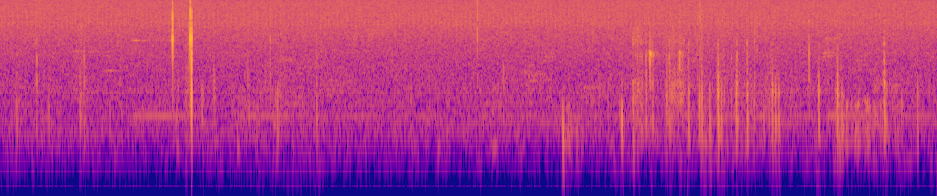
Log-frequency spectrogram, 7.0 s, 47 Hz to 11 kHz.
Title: stomach growling 3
